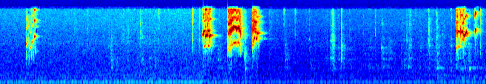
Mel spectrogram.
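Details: Rosy-faced lovebird chirping: three short, shrill, harsh bursts at wide intervals, the middle pair close together, with quiet gaps and a faint low hum beneath; street noise such as engines and bicycles is part of the recording.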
